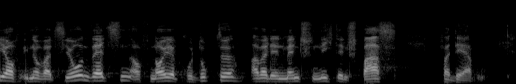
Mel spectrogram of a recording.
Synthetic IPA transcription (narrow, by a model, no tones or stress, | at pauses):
aʊfɪnovat͡sjoːnzɛt͡sn̩aʊfnɔʏəpʁ̥odʊk̚təʔaːbɐdeːnmɛnʃn̩nɪçtɪnʃpaːs | fɛɐdɛɐbm̩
